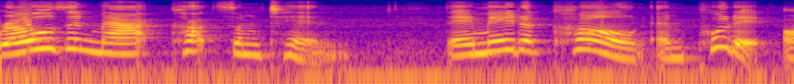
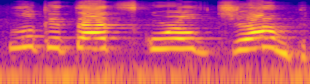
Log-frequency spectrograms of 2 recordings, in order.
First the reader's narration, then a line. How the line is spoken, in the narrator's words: Nana cried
